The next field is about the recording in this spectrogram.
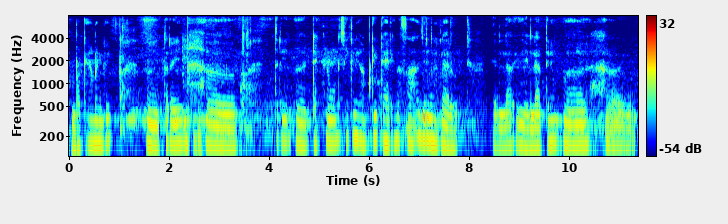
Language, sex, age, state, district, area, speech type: Malayalam, male, 18-30, Kerala, Idukki, rural, spontaneous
